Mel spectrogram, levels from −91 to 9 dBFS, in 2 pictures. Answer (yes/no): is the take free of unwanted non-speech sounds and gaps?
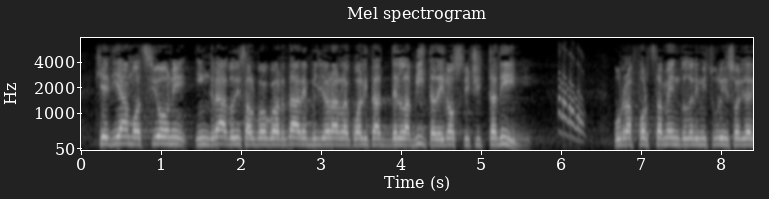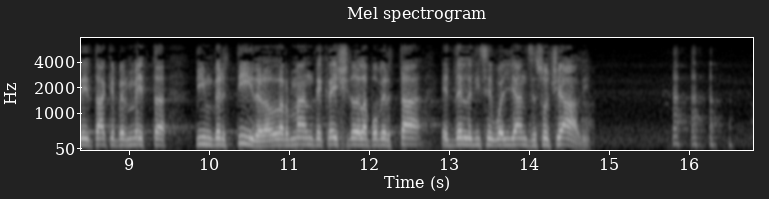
no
